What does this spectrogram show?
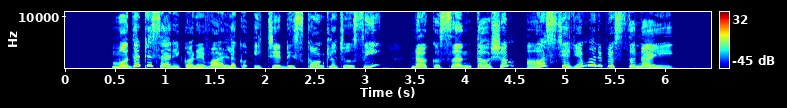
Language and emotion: Telugu, surprised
